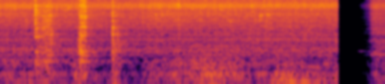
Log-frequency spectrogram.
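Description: Onions fry with turmeric and salt in a pan, sizzling steadily while a spoon stirs and scrapes in a few quick strokes, before the sound cuts out briefly at the end.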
